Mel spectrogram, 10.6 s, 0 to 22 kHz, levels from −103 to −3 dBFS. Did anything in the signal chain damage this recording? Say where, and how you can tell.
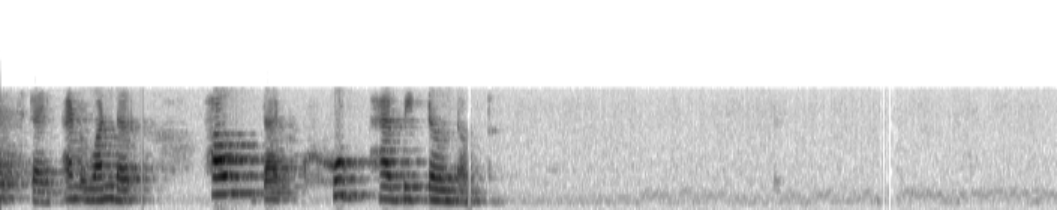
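Yes. Packet loss filled with silence, a network-stage fault, cuts holes in the speech at 1.41 to 1.43 s, 4.68 to 4.71 s, and in a scattered cluster from 8.81 to 8.97 s, where about 100 ms is missing across 160 ms and no single gap exceeds 30 ms. The receiver played silence where audio never arrived, so each hole starts and stops abruptly. Gap lengths in 10 ms steps fit 10 ms packets. The telephone band above it, 200 Hz to 3.4 kHz, is intact.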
